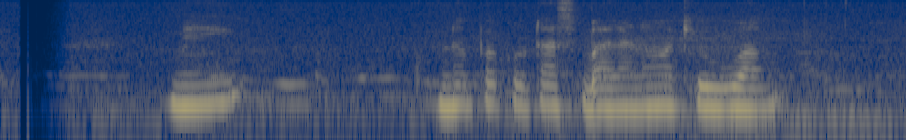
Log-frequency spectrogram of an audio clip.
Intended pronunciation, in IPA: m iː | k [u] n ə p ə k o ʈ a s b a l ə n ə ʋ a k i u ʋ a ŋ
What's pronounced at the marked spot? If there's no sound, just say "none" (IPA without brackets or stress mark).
u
